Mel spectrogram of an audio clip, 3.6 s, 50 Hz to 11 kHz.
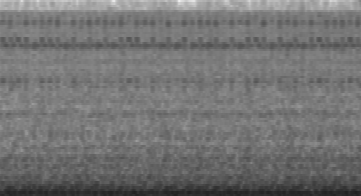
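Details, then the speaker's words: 1995 Ford Mustang GT with adjustable clutch cable, idling outside after clutch cable adjustment, clutch pedal out: rough, uneven low rumble with faint irregular chatter, quieter than before but still present; release slack suspected. "so we got the car running pulled it outside and as you can hear it's still kind of there but it's not as bad as it was before"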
